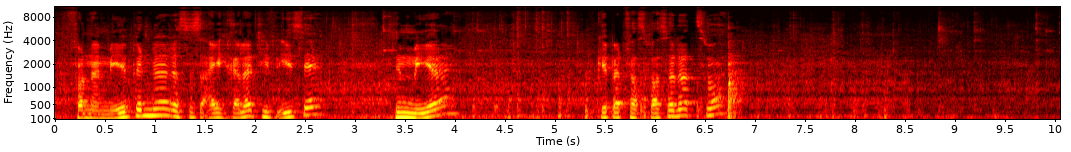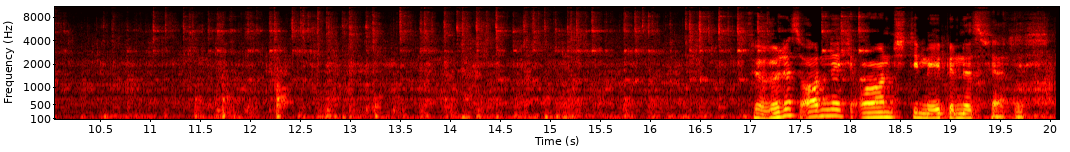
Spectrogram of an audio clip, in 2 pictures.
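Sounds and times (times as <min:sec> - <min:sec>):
wire whisk scraping a bowl: 0:01.0 - 0:06.7, 0:07.3 - 0:18.6.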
